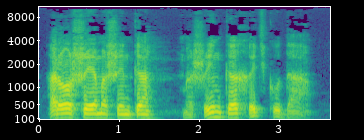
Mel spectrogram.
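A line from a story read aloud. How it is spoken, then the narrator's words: Quiet. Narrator (Russian): Давыдов тихо сказал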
